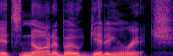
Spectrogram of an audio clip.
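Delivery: ordinary delivery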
